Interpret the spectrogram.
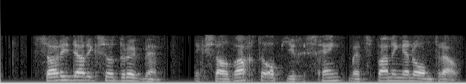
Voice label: "Sorry", Dutch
